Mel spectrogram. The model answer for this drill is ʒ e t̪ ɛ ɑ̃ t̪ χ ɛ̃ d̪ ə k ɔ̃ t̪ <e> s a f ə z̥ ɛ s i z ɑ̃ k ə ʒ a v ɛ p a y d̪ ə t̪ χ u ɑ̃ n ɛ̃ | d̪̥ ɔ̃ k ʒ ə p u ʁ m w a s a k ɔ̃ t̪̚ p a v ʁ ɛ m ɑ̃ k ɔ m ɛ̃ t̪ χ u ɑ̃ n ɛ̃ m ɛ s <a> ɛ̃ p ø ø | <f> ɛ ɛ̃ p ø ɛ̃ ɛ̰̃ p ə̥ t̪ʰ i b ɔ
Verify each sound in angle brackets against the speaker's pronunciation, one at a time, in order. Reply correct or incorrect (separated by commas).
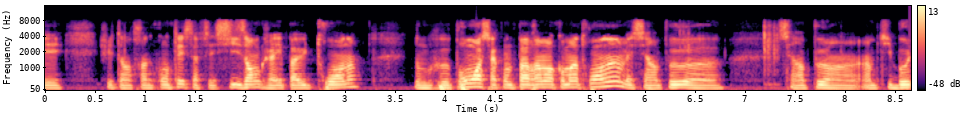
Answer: correct, incorrect, incorrect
